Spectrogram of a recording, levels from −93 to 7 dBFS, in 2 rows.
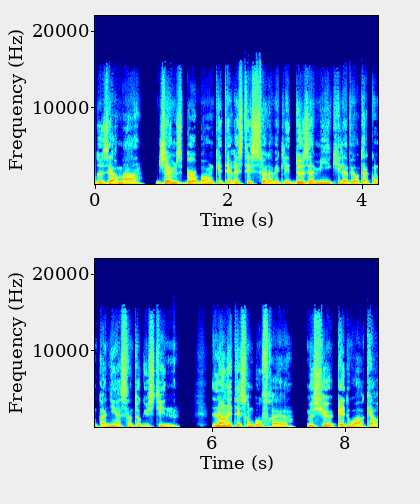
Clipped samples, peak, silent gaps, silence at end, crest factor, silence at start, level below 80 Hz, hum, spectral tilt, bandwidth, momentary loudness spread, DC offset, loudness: under 0.1%; -8 dBFS; none; 0 s; 18 dB; 0 s; -36 dBFS; none; -5 dB/octave; 16 kHz; 6 LU; under 0.1%; -25 LUFS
